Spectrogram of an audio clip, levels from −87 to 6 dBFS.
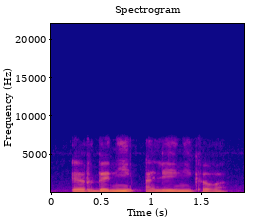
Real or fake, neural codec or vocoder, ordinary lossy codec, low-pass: real; none; Opus, 16 kbps; 7.2 kHz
